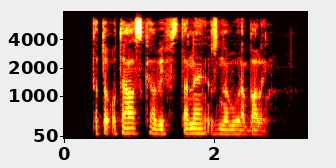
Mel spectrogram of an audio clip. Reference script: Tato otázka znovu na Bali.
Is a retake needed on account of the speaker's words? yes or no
yes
